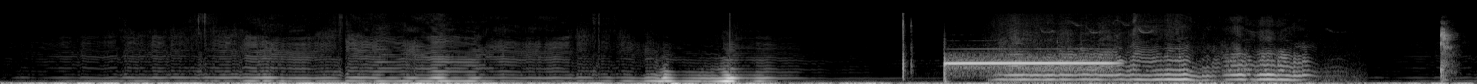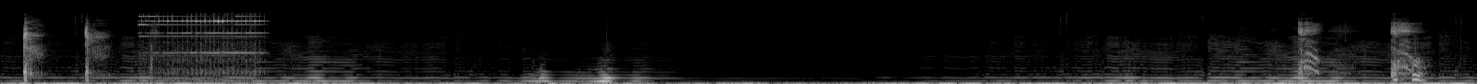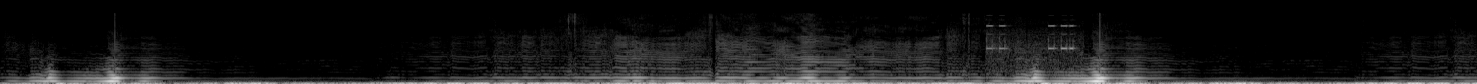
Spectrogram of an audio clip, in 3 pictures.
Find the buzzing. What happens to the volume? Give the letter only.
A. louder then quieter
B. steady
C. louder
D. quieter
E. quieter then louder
E.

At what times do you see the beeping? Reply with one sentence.
You can hear the beeping from 9.0 to 11.2 s, from 16.1 to 17.4 s and from 39.4 to 40.4 s.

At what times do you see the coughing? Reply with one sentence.
The coughing can be heard from 14.4 to 16.3 s and from 27.8 to 29.1 s.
